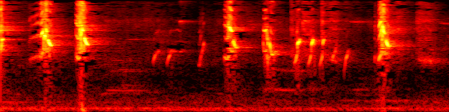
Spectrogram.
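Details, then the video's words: Black-winged myna singing a lively competitive song: loud, sharp chirps in bursts with soft short whistled notes between them, over a steady low hum. "KECIAL KOMBO CUCAK KOMBO TARUNG NGEROLL GACORR"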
